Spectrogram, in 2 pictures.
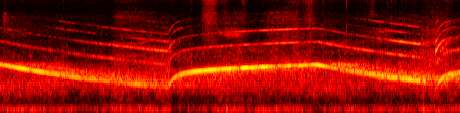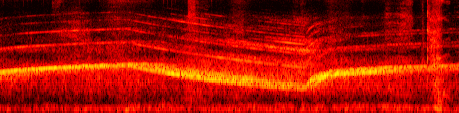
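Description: An emergency vehicle siren wails loudly and nearby, rising and falling in repeated sweeping cycles, with a voice talking faintly underneath.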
